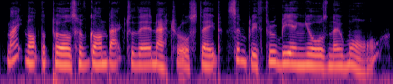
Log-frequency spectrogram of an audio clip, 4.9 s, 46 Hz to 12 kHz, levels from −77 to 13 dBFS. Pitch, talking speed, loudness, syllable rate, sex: 170 Hz, 205 wpm, -18 LUFS, 4.5 syllables/s, male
